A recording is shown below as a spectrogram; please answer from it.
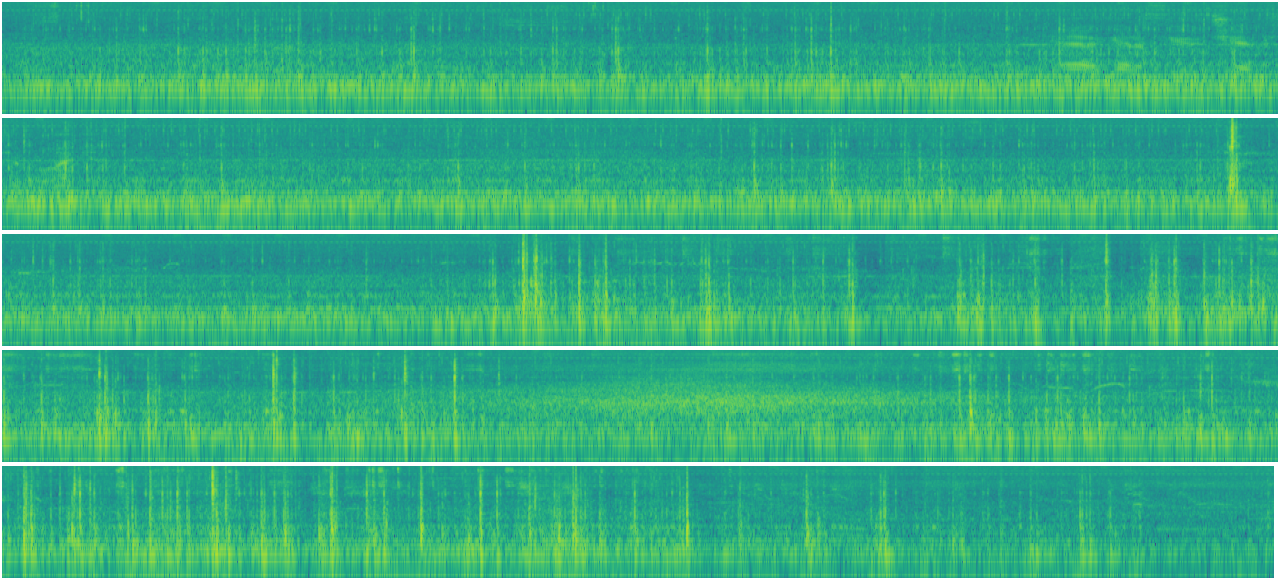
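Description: Steady wind and road rumble on a camera riding along a street, with rattling knocks from the ride over the rough surface from about halfway on. A passing car swells and fades about two thirds of the way through.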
